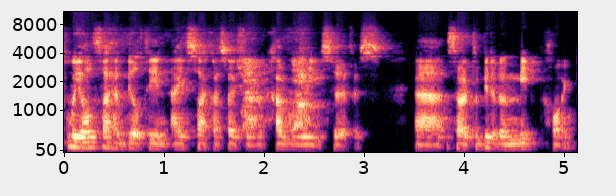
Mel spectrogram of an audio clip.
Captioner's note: dog barks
